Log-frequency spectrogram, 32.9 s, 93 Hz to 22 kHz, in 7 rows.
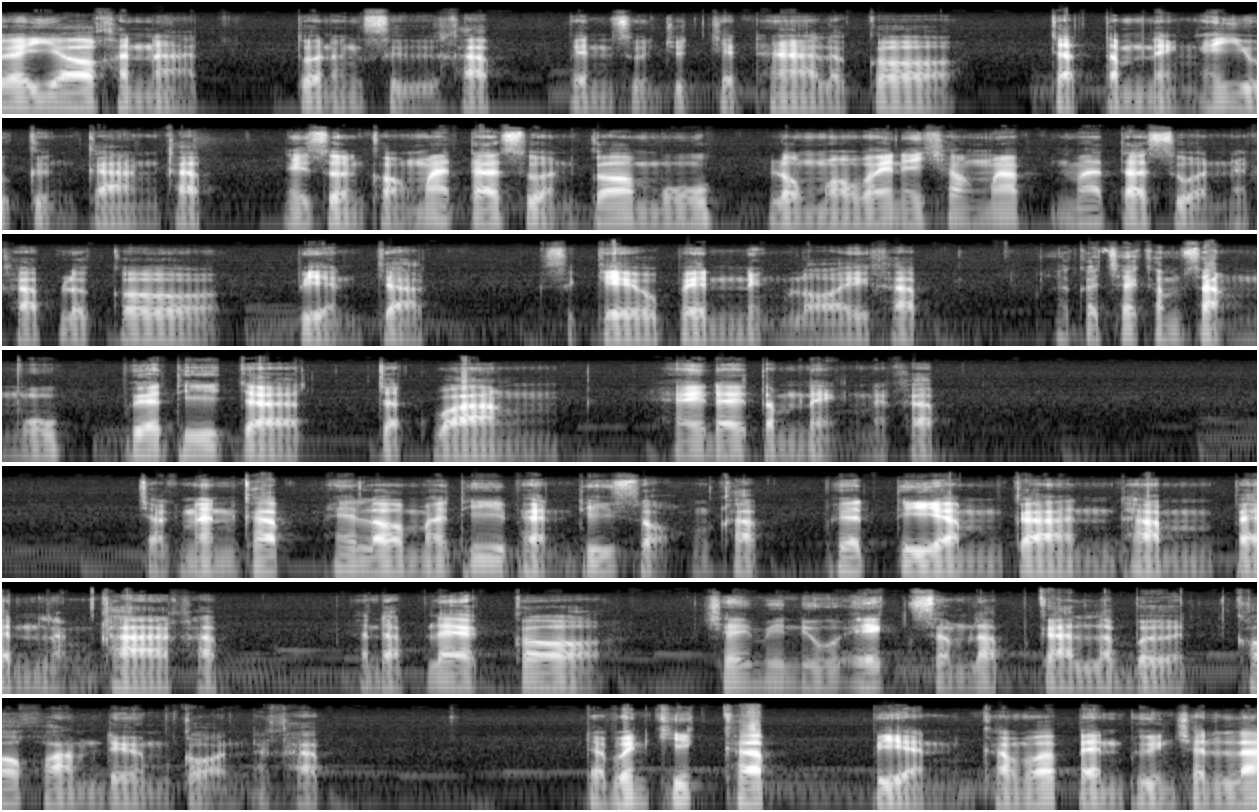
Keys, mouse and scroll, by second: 0.4 Return, 1.0 Escape, 1.2 click, 1.9 scroll up 1, 2.9 space, 3.7 click, 4.0 Escape, 4.3 click, 5.3 double click, 5.6 middle click, 5.6 space, 5.9 click, 7.5 Escape, 7.5 click, 7.5 click, 7.8 double click, 12.5 click, 13.1 click, 13.2 scroll up 2, 14.1 space, 14.4 click, 15.2 click, 15.5 Escape, 15.8 scroll down 3, 16.0 middle click, 16.8 Escape, 17.2 scroll down 1, 17.4 middle click, 19.9 middle click, 23.8 middle click, 24.5-25.4 scroll up 2, 25.0 Escape, 25.4 click, 25.8 middle click, 26.0 middle click, 26.1 click, 26.6 Escape, 26.7 scroll up 2, 27.6 click, 27.9 scroll up 1, 29.4 space, 30.0 scroll up 1, 30.0 Escape, 30.4 click, 30.8 Escape, 31.1 double click, 31.3 click, 31.7 double click, 32.3 double click.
